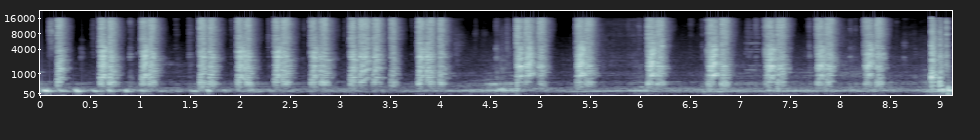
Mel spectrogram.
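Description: Pneumatic impact wrench fired in about twenty short, sharp bursts, two to three a second, as it works bolts on an aluminium four-cylinder engine block.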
